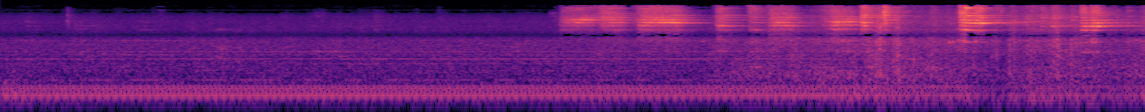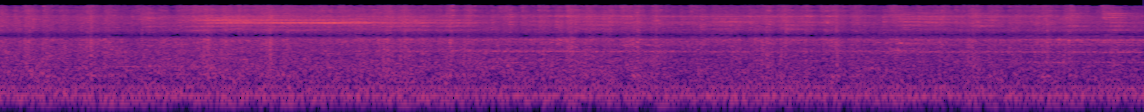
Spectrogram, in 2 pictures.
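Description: LNER Azuma train rolling slowly round the curve into the platform, its wheels squealing in high, on-and-off squeals from about seven seconds in over the rumble of wheels on rail. A steady low hum underneath drops away about twelve seconds in.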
